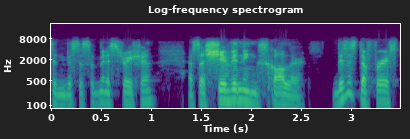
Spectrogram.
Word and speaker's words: Chevening: research a bit what Shing is and I did not even know how to pronounce it a while ago I thought it was chevening so it turned out it's Shing scholar so which is basically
